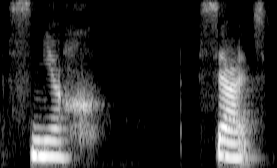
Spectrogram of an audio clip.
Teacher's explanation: Калі наш звонкі гук стаіць на канцы слова, на канцы слова ён аглушаецца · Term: аглушэнне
